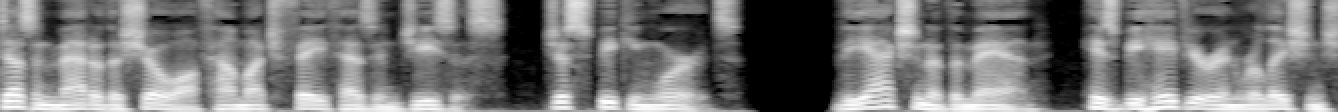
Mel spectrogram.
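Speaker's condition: No condition

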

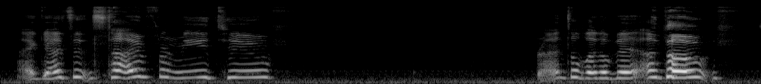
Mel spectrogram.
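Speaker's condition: Cerebral palsy; since birth

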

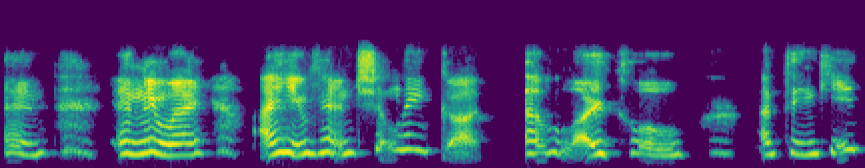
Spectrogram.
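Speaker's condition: Cerebral palsy; needs hand to hold on steep stairs

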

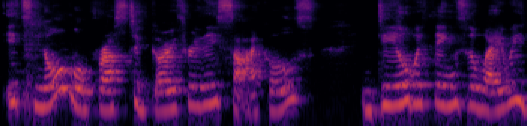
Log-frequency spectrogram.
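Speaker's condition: No condition

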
